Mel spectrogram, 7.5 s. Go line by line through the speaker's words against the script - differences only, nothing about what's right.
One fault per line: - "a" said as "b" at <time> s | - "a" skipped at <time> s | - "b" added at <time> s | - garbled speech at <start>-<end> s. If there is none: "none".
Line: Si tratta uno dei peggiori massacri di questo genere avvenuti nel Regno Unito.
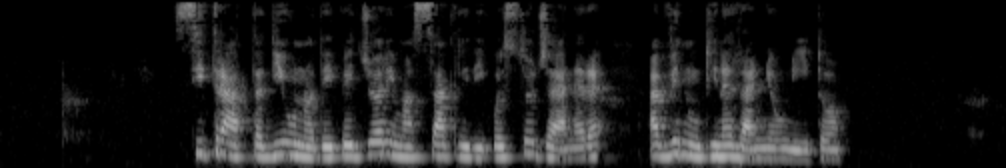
- "di" added at 1.9 s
